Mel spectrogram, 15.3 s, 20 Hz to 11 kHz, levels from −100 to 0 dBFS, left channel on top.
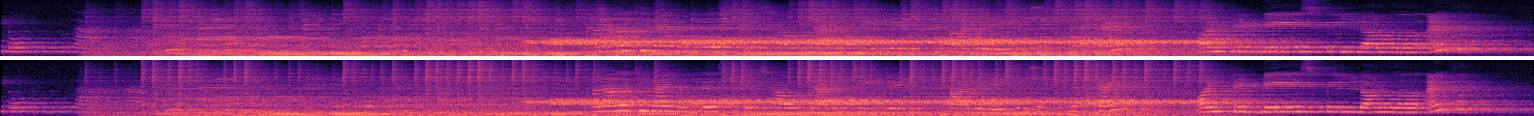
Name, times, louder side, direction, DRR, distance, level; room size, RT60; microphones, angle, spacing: voice 1, 0.0-1.1 1.6-4.6, left 1 dB, 30° left, -3 dB, 0.4 m, -41 dB
sound 1, 0.8-12.1, right 1 dB, 90° right, 0.9 m, -40 dB
sound 2, 1.5-11.1, left 1 dB, 85° left, 0.9 m, -32 dB
sound 3, 5.2-12.0, left 2 dB, 50° left, 0.8 m, -29 dB
voice 2, 5.9-11.4 11.6-14.6, right 3 dB, 40° right, 1 dB, 0.3 m, -30 dB
9.1 x 6.0 x 2.6 m, 2.6 s
head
